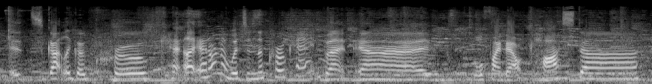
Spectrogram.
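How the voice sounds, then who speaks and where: Clear music plays behind a woman speaking at a very slow pace. Her pitch variation is ordinary. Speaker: travel vlogger. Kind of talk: casual vlog chat. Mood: cheerful, curious. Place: cafe. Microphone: phone near.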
